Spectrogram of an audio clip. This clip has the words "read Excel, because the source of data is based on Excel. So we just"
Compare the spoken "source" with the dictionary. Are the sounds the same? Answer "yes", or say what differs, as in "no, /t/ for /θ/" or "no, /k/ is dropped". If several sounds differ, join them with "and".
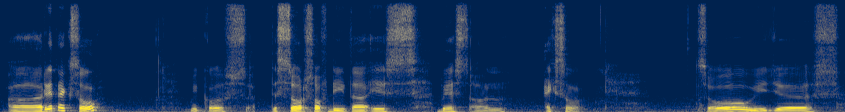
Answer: yes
